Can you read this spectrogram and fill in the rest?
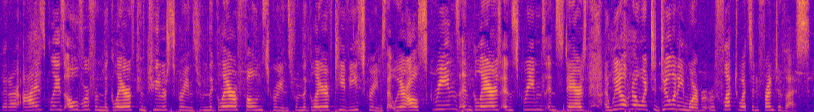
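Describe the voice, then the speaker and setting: A woman's voice: very high-pitched, fairly even intonation, moderate pace, hardly any pauses, sharp tone. A young woman reciting slam poetry in an earnest, rhythmic way, leaning on repeated phrases. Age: young adult. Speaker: student poet.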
